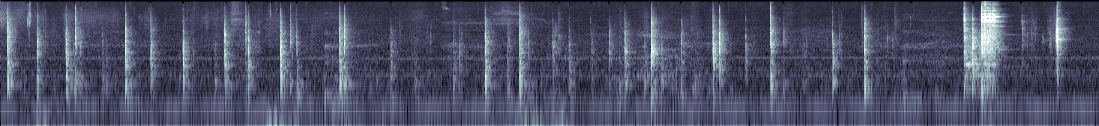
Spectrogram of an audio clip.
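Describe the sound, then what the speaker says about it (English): A spoon stirs dill into a sauce in a pan, making a run of regular sharp metal taps and scrapes with a brief burst of clatter near the end, close and clear with no voices. "Give it a good old stir, mix it in."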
